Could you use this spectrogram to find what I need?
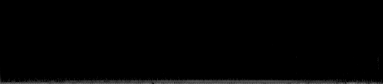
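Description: Plastic card wrappers crinkle softly as hands handle them.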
